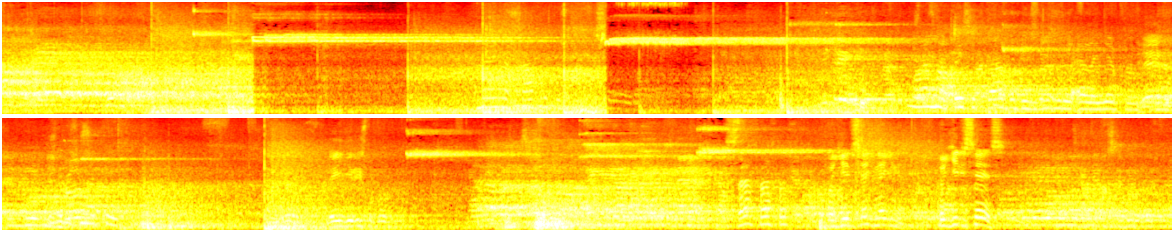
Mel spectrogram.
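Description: Men talk and call out casually in a large echoing hall.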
